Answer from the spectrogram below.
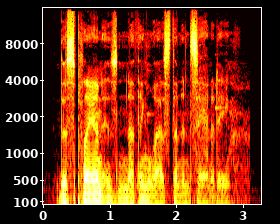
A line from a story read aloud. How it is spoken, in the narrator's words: announced in a low voice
